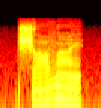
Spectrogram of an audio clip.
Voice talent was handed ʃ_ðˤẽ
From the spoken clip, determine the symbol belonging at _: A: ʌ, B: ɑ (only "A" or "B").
A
